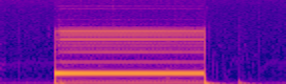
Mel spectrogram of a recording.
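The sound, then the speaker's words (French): A telephone line tone sounds while dialing out to a phone number: one steady, loud, unbroken beep lasting about a second and a half, with a few faint clicks after it. “Alors, on appelle, c'est parti. On appelle ailleurs, un autre numéro qu'on nous a envoyé par SMS, là.”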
